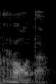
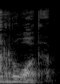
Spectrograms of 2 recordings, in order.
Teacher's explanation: la vocale O si è aperta e si è formato il dittongo uo, cioè da rota a ruota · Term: dittongamento spontaneo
